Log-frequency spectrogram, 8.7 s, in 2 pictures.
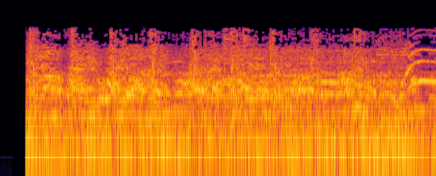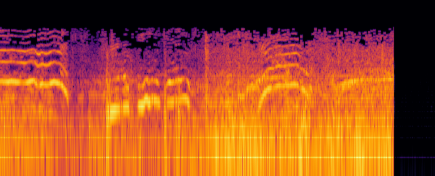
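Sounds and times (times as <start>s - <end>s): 
crowd of protesters in Tehran babbling while fleeing security forces: 0.3s - 8.3s
protesters shouting and screaming: 1.6s - 8.3s.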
